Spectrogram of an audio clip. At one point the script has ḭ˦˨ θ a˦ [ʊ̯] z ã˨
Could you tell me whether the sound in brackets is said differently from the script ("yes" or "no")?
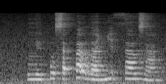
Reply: no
